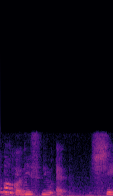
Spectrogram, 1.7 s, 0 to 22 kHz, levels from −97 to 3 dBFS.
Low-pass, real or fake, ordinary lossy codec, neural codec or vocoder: 7.2 kHz; real; none; none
